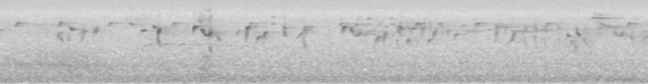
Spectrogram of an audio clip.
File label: Carduelis carduelis; SETE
